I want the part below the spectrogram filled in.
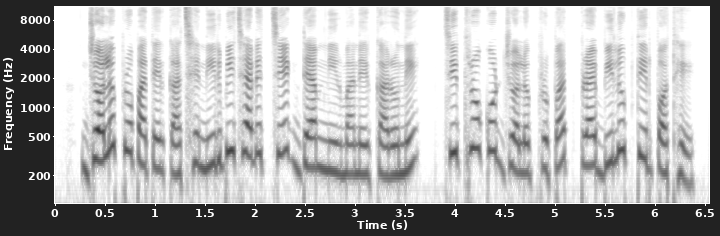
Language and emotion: Bengali, neutral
